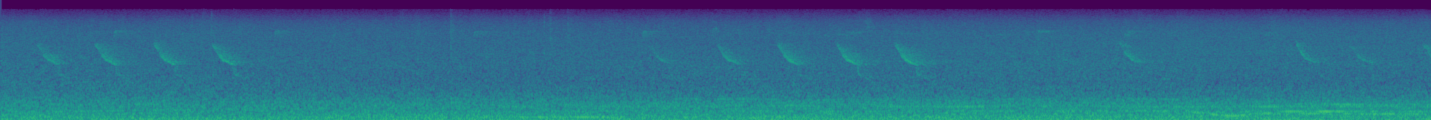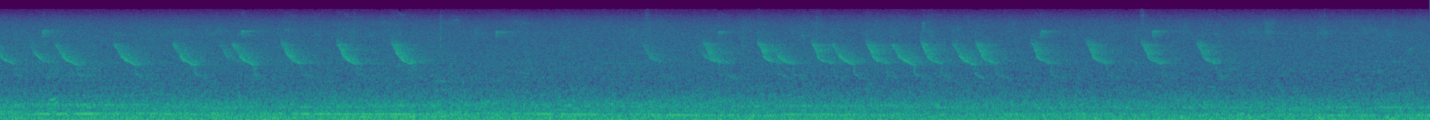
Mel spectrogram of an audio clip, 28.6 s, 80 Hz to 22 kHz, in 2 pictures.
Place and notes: Tanyard Creek Trail, Atlanta, GA, USA - Next To A Bridge At Tanyard Creek Trail
Right next to a bridge that passes over the creek at Tanyard Creek Trail. People are traveling over the bridge on the right side, and water can be heard faintly over the sound of trees blowing in the wind. Birds and traffic create sounds in the distance. A low cut was added in post.
[Tascam Dr-100mkiii & Primo Clippy EM-272]
9 May 2021, 16:45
